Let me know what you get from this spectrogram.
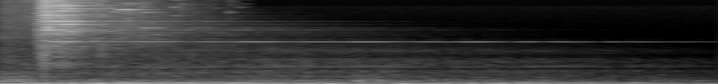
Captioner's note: glass shattering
